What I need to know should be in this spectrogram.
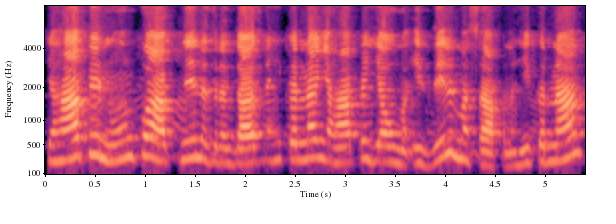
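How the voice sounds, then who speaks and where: High-voiced woman teaching Quran reading. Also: bright, forceful tone. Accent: Pakistani Urdu. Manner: patient step-by-step explaining, then slow drawn-out chanting of verses. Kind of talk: spelling-out recitation lesson.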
